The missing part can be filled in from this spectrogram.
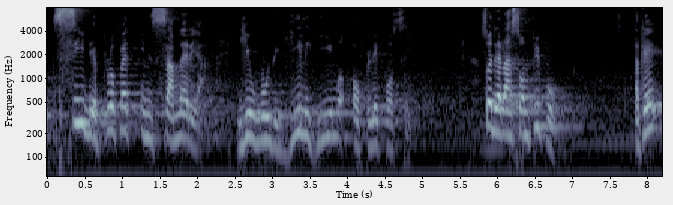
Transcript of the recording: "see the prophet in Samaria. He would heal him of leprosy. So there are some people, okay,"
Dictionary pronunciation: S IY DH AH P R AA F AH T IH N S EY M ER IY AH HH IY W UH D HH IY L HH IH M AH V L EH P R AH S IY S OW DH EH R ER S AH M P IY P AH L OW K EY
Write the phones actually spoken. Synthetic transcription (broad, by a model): S IY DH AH P R AA F AH T IH N S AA M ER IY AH HH IY W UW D HH IY L HH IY M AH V L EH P AH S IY S OW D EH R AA S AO M P IY P AH L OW K EY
